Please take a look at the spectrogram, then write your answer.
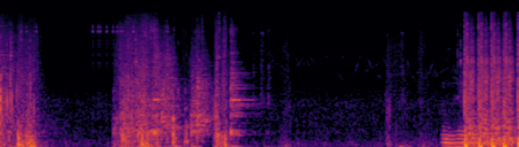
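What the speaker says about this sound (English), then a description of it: "Nathan shooting them." Bursts of gunfire from the online survival game Rust come in rapid clusters between quieter gaps, with a loud volley closing out, mixed with footstep-like thuds and a voice talking over parts of it.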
